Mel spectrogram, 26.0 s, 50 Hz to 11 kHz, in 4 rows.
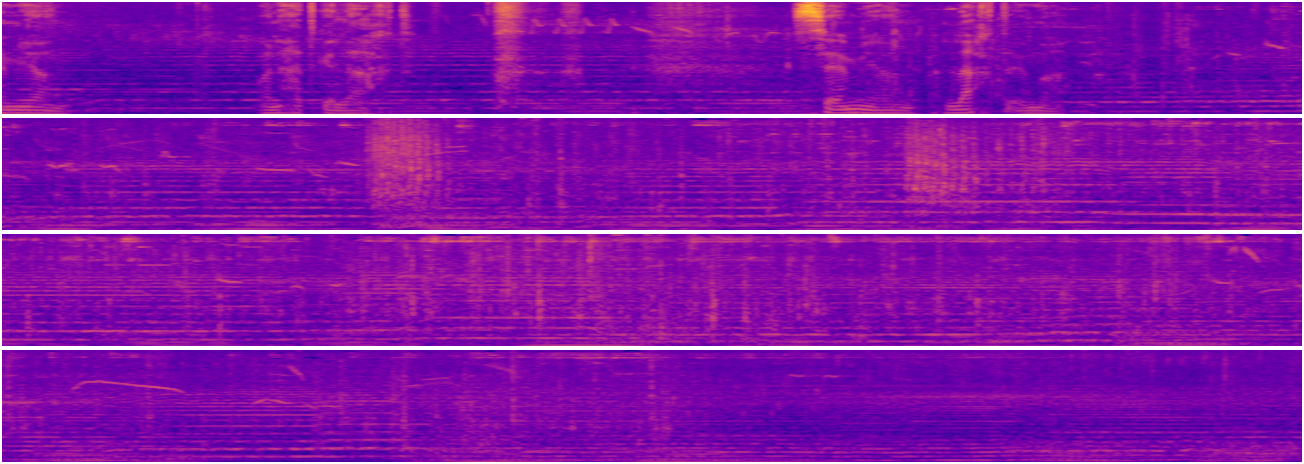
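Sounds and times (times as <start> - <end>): film music with held notes: 0.0 - 26.0
horse hooves clopping on dirt: 3.0 - 26.0.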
